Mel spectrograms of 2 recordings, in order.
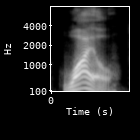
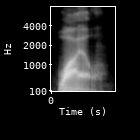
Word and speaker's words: while: In the UK, you might hear a bit of a who sound at the beginning, like while. But in the US, it's a cleaner while.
